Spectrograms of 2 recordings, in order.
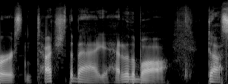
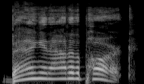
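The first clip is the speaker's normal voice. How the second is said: high cheering shout; grinning yell. A narrator's reading. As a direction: call to the batter with joy. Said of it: "grinning, yelling".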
